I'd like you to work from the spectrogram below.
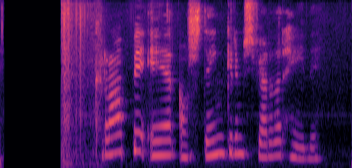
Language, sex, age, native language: Icelandic, female, 20-29, Icelandic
